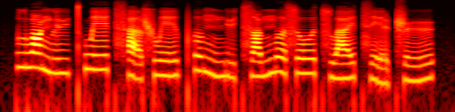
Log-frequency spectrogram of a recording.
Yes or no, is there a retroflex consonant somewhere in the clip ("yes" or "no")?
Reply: yes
